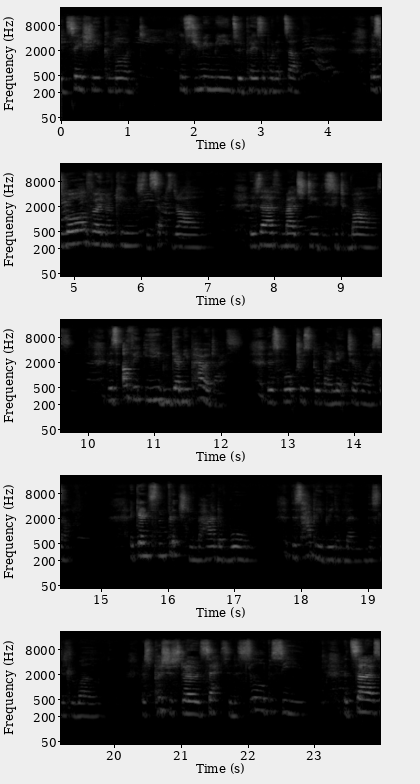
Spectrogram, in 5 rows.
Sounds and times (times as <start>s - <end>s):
Narration, monologue: 0.0s - 23.9s.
